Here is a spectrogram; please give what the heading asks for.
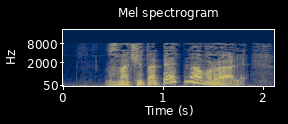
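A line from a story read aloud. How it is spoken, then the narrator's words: Exclamation. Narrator (Russian): воскликнул сеньор Бартоломео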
